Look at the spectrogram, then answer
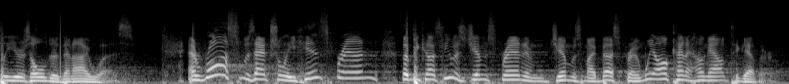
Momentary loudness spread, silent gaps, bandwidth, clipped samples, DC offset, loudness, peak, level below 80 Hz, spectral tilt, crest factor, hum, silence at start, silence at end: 8 LU; none; 7.6 kHz; under 0.1%; under 0.1%; -15 LUFS; 0 dBFS; -26 dBFS; -9.5 dB/octave; 14 dB; none; 0 s; 0.1 s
